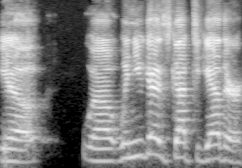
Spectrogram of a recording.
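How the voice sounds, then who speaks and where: A man's voice with a bright, sharp tone. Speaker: podcast host. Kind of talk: casual talk show host banter.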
